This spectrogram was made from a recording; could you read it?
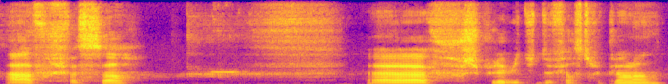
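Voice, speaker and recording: Low-voiced man commenting on his gameplay. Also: little pitch movement, moderate pace, a bit bright, slight background noise. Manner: colloquial, thinking aloud. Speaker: video game streamer.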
